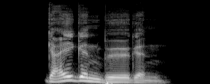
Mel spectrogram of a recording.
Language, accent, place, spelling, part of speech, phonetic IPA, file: German, Germany, Berlin, Geigenbögen, noun, [ˈɡaɪ̯ɡn̩ˌbøːɡn̩], De-Geigenbögen.ogg
- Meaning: plural of Geigenbogen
